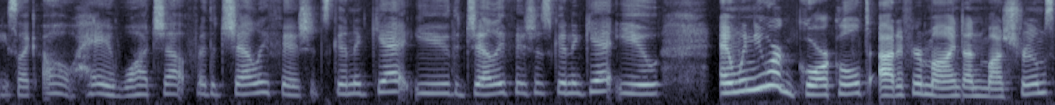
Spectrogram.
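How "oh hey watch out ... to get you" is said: needling, goading, mocking, teasing tone. Retelling how a companion on the beach taunted about a jellyfish: imitating someone taunting. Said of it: "he starts kinda taunting me".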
